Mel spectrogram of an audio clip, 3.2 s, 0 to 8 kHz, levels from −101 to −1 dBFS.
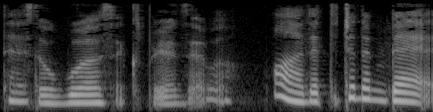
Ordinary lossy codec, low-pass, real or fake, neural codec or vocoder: MP3, 32 kbps; 7.2 kHz; fake; codec, 16 kHz, 2 kbps, FunCodec, trained on LibriTTS, 25 frames a second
